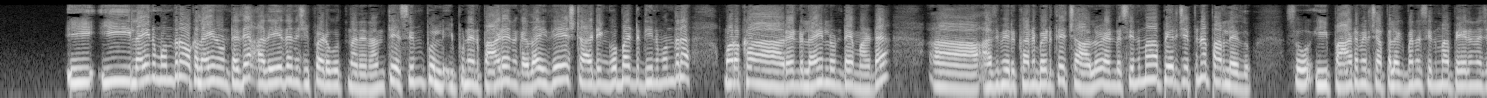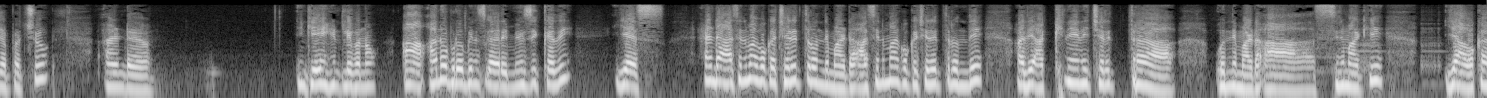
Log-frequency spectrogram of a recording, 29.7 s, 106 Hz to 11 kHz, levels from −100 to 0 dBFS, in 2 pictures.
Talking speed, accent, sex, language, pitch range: 150 wpm, native, male, Telugu, 180-225 Hz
